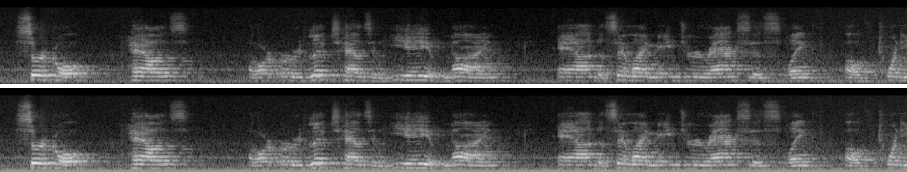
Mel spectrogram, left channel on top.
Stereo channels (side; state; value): right; noise; hum, 11 dB below the sound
